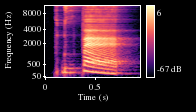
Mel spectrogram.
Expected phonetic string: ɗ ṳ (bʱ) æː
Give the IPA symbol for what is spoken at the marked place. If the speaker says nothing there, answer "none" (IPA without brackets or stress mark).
p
